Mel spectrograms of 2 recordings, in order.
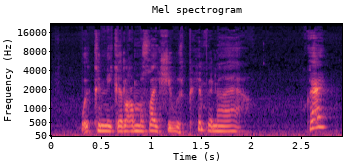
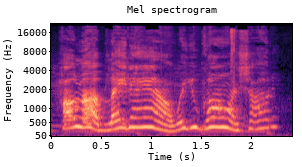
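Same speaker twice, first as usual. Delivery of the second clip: slow, loud, higher man's voice; pushy man voice; 4 semitones higher, 6 dB louder, slower than usual. Retold or imitated. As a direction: push him around loudly. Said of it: "You hear the dude say".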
